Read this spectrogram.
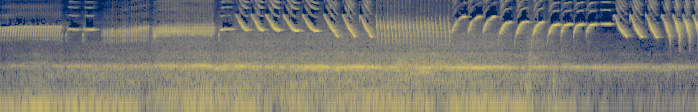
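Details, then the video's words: Training song of a Spanish Timbrado canary, opening with steady rolled trills, then rapid sweeping descending notes in fast series with a low steady hum running underneath. "Canaries spanish timbrado songs for training"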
